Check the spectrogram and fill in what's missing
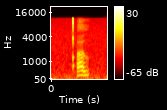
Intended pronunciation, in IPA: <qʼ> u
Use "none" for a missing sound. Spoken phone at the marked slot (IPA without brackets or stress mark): qʼ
